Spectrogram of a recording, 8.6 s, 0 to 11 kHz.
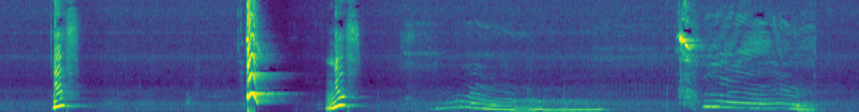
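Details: A 20-week-old female whippet 'talking': three quick sharp yips, then a long wavering groan that bends up and down, and a final sliding howl-like whine; quiet room, owner chatting around the sounds.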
